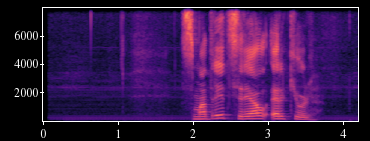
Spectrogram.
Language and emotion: Russian, positive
